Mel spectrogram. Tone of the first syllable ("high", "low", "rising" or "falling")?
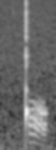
falling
